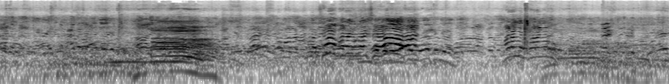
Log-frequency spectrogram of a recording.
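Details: Local deshal cattle being unloaded at a cattle market: one long, loud moo with rich stacked harmonics, then shorter wavering lowing calls, heard over lively chatter of people.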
